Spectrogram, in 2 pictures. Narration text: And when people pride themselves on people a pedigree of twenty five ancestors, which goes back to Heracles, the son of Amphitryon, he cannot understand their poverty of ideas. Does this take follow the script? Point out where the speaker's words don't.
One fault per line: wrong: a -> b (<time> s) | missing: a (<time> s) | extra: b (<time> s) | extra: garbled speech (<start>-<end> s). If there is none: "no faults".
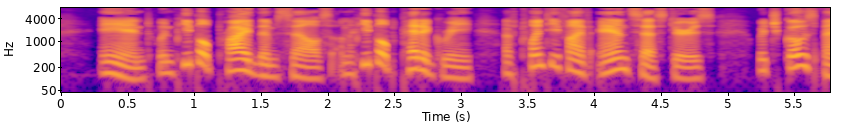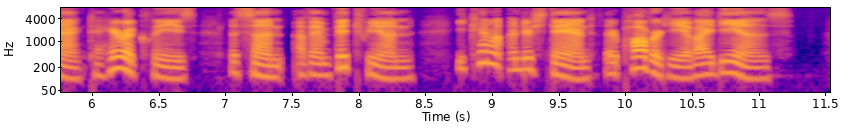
no faults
